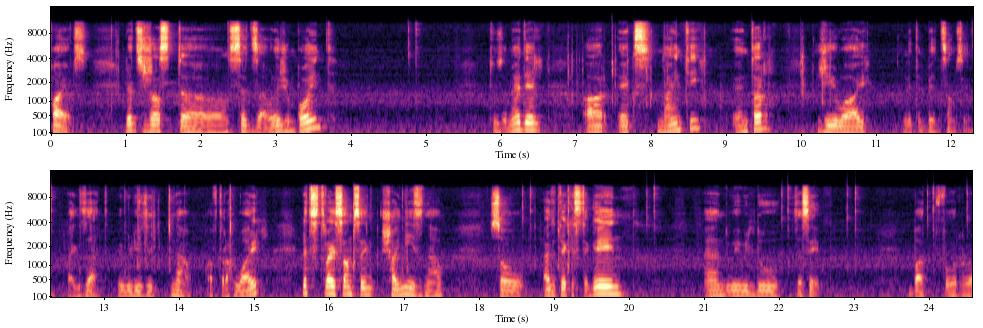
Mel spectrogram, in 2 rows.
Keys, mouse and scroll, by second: 0.3-4.8 middle drag, 4.8-7.0 right drag, 7.0 r, 10.0 g, 12.7-15.2 middle drag, 15.2-15.5 scroll down 1, 15.5-16.0 scroll up 1, 16.0-16.6 scroll down 2, 16.6-17.6 shift+middle drag, 17.6-18.7 scroll up 2, 18.7 click, 20.3 shift+a.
